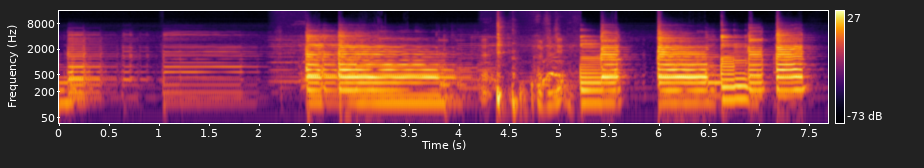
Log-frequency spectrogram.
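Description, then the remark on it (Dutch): Electric guitar driven through a King of Tone overdrive pedal with the drive turned fully up, strumming a series of thick, gritty chords that ring out with brief pauses between them, loud and saturated, with a couple of words spoken briefly. “En als ik de distortion helemaal openzet, of de drive, dan... het wil wel. Het klinkt wel goed.”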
